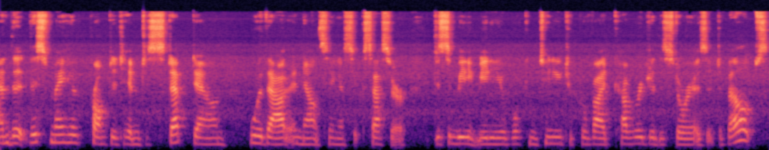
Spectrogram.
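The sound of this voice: A woman speaks fast at a fairly low pitch. Her intonation stays fairly even.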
